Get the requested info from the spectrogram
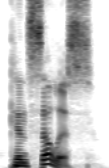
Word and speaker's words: cancellous: Cancelis is next. You could also pronounce it cancellus. Cancellus or cancellus.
